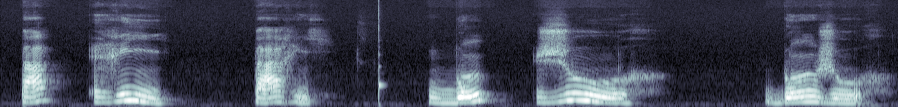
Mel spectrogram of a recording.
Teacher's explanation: you limit the amount of air going through the mouth, and the uvula will vibrate slightly against the tongue. The uvula is the little thing hanging at the back of the throat. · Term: French R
